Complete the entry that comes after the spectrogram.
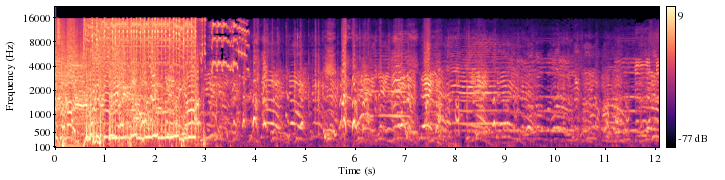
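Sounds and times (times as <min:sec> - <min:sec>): people chattering and calling out: 0:00.4 - 0:12.0.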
